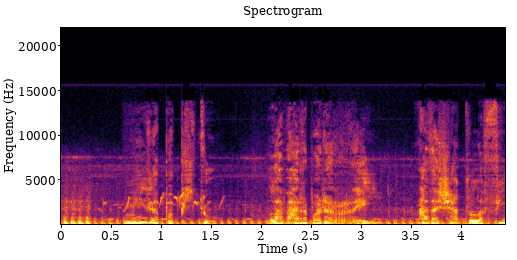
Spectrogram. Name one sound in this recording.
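A helicopter rotor chops steadily.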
